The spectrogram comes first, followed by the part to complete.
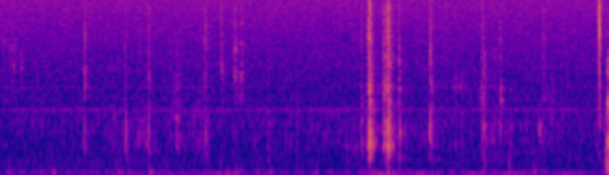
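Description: Faint, irregular clicks and rubs of fingers handling and opening a cardboard box, with a couple of louder scrapes about five seconds in.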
